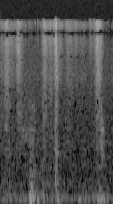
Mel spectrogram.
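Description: Near silence, with a couple of faint rustles of burlap and a pipe cleaner being handled as the pipe cleaner is wrapped around a scrunched burlap petal.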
